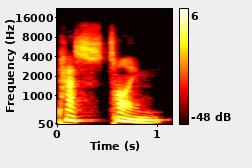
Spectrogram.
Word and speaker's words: pastimes: hobbies you have or pastimes right you can say pastimes as well Hobbies or past times again notice the Past Times that t actually when we pronounce it we don't say it we're very lazy in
